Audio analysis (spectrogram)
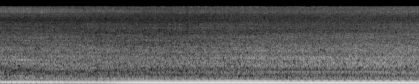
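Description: A supercharged V6 Ford Mustang engine idles steadily up close, with a deep, even drone that swells slightly after the first second and holds loud to the end.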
